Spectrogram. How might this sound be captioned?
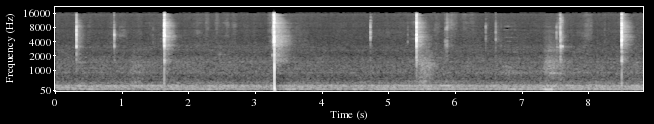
Flipping knife
Knife being flipped opened and closed
knife, open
